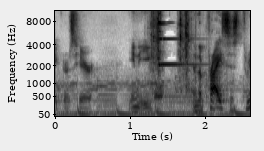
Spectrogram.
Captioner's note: cash register dings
